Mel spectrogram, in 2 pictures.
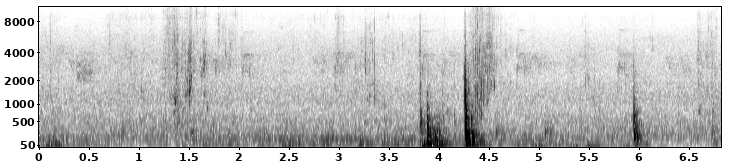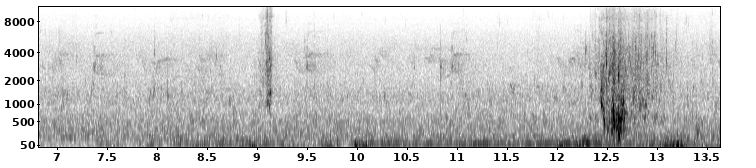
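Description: Small knocks and bumps on a fishing kayak, the loudest two about four seconds in, with water lapping and a short swish of water near the end over a low steady rumble.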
